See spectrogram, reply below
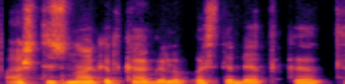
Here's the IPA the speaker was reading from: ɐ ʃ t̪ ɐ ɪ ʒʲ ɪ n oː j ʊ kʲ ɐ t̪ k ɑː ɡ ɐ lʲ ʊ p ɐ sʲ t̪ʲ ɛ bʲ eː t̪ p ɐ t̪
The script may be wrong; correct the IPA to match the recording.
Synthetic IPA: ɐ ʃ t̪ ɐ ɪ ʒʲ ɪ n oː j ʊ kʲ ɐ t̪ k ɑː ɡ ɐ lʲ ʊ p ɐ sʲ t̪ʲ ɛ bʲ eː t̪ k ɐ t̪

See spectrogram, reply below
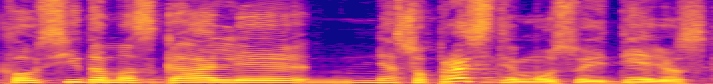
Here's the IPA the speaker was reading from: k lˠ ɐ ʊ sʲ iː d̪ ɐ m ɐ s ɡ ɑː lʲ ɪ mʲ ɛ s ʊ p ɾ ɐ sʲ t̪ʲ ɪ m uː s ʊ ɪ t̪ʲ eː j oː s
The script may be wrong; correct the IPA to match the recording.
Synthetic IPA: k lˠ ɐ ʊ sʲ iː d̪ ɐ m ɐ s ɡ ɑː lʲ ɪ nʲ ɛ s ʊ p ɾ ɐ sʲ t̪ʲ ɪ m uː s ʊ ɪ d̪ʲ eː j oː s

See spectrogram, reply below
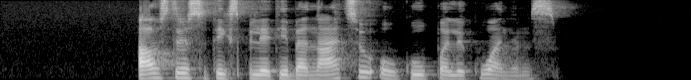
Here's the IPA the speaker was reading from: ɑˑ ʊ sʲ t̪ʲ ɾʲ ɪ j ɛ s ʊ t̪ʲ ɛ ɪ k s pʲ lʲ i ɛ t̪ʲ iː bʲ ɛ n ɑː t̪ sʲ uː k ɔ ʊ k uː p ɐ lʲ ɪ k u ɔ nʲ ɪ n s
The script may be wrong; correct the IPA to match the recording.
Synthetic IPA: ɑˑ ʊ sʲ t̪ʲ ɾʲ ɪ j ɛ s ʊ t̪ʲ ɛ ɪ k s pʲ lʲ i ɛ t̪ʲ iː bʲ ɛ n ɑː t̪ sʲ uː ʔ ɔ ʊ k uː p ɐ lʲ ɪ k u ɔ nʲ ɪ m s

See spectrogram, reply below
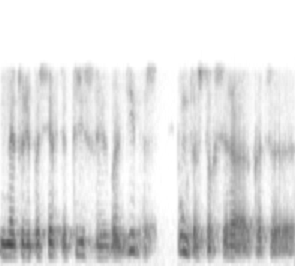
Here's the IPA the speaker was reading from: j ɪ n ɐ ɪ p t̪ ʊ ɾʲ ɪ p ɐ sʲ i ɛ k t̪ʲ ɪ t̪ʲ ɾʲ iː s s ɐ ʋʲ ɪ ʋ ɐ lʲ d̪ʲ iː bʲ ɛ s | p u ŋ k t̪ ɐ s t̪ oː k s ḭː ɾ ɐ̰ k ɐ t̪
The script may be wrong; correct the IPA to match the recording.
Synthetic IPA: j ɪ n ɐ ɪ t̪ ʊ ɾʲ ɪ p ɐ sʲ i ɛ k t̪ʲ ɪ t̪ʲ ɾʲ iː s s ɐ ʋʲ ɪ ʋ ɐ lʲ d̪ʲ iː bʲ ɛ s | p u ŋ k t̪ ɐ s t̪ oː k s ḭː ɾ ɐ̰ k ɐ t̪

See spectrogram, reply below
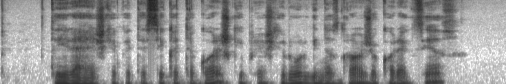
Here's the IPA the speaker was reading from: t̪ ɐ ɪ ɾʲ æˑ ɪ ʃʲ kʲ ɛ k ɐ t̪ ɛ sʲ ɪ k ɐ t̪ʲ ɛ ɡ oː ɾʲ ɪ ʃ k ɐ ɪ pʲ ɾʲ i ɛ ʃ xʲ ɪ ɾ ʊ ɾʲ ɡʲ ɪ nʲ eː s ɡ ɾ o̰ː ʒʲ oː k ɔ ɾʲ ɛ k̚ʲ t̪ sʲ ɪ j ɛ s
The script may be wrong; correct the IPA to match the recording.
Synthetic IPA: t̪ ɐ ɪ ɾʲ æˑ ɪ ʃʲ kʲ ɛ k ɐ t̪ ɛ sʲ ɪ k ɐ t̪ʲ ɛ ɡ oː ɾʲ ɪ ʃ k ɐ ɪ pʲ ɾʲ i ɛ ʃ xʲ ɪ ɾ ʊ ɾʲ ɡʲ ɪ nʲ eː s ɡ ɾ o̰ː ʒʲ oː k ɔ ɾʲ ɛ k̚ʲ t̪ sʲ ɪ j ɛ s

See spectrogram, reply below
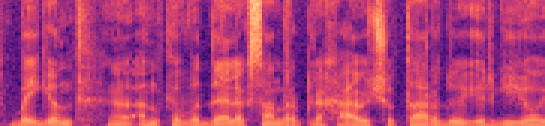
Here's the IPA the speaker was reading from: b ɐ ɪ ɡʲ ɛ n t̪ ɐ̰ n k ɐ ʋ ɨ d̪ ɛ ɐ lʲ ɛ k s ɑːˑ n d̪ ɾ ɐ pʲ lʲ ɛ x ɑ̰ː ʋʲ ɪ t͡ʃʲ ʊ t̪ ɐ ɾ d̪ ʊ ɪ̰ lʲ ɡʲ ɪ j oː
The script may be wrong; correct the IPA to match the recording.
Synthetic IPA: b ɐ ɪ ɡʲ ɛ n t̪ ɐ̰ n k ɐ ʋ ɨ d̪ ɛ ɐ lʲ ɛ k s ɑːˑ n d̪ ɾ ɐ pʲ lʲ ɛ x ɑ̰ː ʋʲ ɪ t͡ʃʲ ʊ t̪ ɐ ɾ d̪ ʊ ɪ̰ ɾʲ ɡʲ ɪ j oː

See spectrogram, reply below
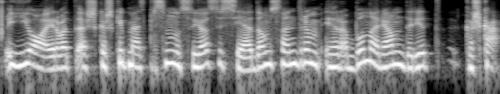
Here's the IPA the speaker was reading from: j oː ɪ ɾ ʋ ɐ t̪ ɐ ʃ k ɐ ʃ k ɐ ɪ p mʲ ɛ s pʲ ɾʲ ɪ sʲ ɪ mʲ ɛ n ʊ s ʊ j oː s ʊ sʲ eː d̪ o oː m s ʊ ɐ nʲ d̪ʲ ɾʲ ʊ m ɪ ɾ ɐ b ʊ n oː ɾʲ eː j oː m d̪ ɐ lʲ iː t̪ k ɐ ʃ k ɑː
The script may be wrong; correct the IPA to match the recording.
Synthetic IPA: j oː ɪ ɾ ʋ ɐ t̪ ɐ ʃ k ɐ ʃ k ɐ ɪ p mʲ ɛ s pʲ ɾʲ ɪ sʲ ɪ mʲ ɛ n ʊ s ʊ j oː s ʊ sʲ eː d̪ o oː m s ʊ ɐ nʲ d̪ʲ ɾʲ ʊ m ɪ ɾ ɐ b ʊ n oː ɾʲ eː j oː m d̪ ɐ ɾʲ iː t̪ k ɐ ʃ k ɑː

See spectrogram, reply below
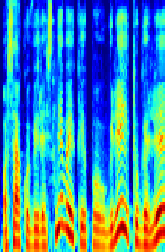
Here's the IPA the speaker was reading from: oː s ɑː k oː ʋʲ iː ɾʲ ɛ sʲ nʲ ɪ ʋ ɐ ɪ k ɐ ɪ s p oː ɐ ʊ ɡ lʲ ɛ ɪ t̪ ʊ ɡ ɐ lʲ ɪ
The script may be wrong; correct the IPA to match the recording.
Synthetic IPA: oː s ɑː k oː ʋʲ iː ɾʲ ɛ sʲ nʲ ɪ ʋ ɐ ɪ k ɐ ɪ p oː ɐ ʊ ɡ lʲ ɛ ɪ t̪ ʊ ɡ ɐ lʲ ɪ

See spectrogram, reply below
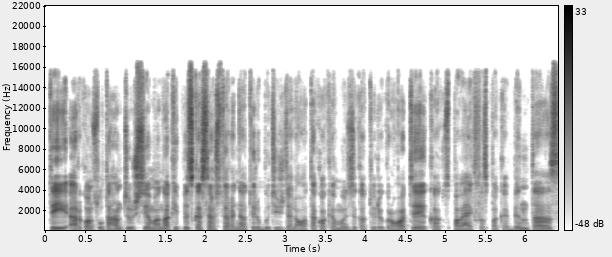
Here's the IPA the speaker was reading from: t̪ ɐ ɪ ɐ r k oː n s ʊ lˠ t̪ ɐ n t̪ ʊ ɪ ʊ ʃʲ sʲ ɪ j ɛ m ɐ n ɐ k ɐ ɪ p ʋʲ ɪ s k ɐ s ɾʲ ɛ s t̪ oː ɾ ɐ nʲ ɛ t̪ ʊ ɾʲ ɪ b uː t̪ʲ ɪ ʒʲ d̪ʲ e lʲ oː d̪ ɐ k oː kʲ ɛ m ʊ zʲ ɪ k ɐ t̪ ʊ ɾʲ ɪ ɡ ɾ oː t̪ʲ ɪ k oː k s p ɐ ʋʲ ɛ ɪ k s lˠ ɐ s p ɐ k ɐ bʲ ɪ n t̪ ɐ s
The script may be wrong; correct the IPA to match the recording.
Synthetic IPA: t̪ ɐ ɪ ɐ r k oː n s ʊ lˠ t̪ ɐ n t̪ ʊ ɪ ʊ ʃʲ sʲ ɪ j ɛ m ɐ n ɐ k ɐ ɪ p ʋʲ ɪ s k ɐ s ɾʲ ɛ s t̪ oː ɾ ɐ nʲ ɛ t̪ ʊ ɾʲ ɪ b uː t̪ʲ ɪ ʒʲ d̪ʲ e lʲ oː t̪ ɐ k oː kʲ ɛ m ʊ zʲ ɪ k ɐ t̪ ʊ ɾʲ ɪ ɡ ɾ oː t̪ʲ ɪ k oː k s p ɐ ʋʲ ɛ ɪ k s lˠ ɐ s p ɐ k ɐ bʲ ɪ n t̪ ɐ s

